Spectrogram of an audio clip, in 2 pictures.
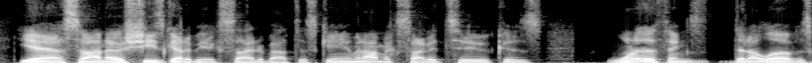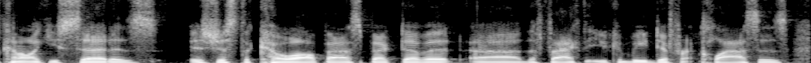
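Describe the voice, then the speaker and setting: A man talks in an ordinary speaking voice at medium pitch, fairly quickly with hardly any pauses and ordinary pitch variation, in a dry, close sound with no echo on a very clean recording with a silent background. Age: 30s. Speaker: gaming podcast co-host. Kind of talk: casual chat.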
